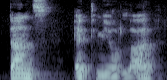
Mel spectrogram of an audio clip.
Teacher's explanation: the T here doesn't change because we don't have the vowel softening it. No, we have the M there.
